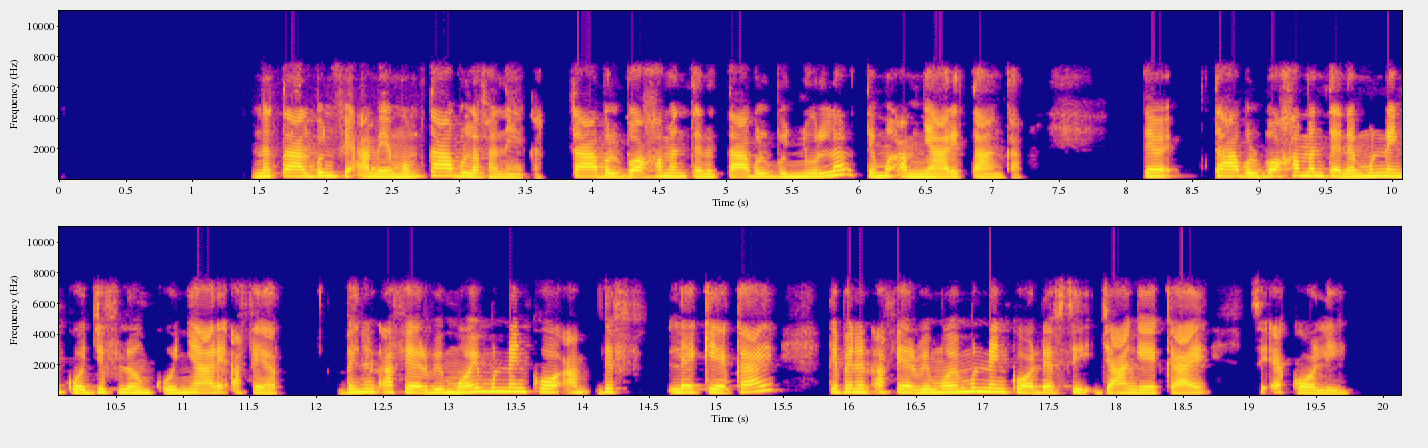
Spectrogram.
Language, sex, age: Wolof, female, 18-24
